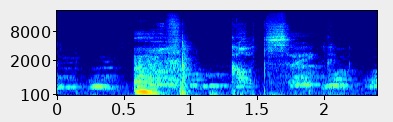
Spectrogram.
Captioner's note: dog Barking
